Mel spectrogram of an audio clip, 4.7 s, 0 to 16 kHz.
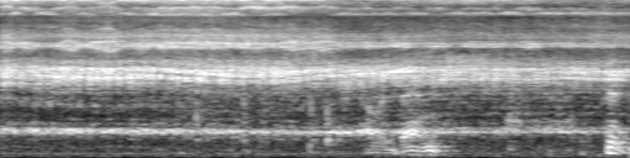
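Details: Small volume nebulizer with 2.5 mg albuterol in 3 mL normal saline on wall oxygen at 6–8 L/min, checked for aerosol before mask application: steady loud hiss with faint room sounds, device working normally.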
